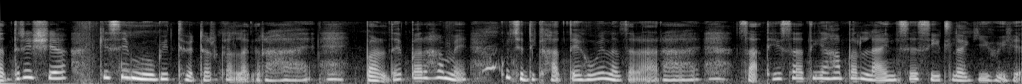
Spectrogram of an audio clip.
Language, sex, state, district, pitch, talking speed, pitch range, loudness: Hindi, female, Maharashtra, Pune, 235 Hz, 175 wpm, 200-280 Hz, -16 LUFS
